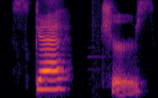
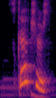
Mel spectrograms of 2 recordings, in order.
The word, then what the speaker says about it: Skechers: the e um but in the american accent you want to try and minimize that so this one's actually going to be sketchers sketchers sketchers sketch put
